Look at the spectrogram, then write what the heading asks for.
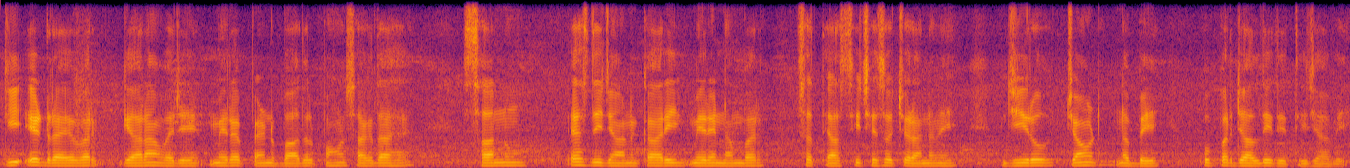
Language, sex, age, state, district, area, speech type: Punjabi, male, 18-30, Punjab, Bathinda, rural, spontaneous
